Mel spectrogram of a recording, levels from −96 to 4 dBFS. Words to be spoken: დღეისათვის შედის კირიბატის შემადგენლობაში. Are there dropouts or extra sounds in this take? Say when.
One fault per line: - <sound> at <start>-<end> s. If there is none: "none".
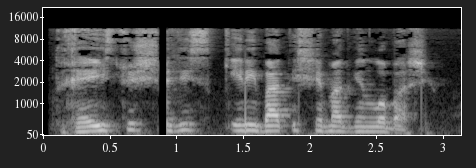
- dropout at 0.9-0.9 s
